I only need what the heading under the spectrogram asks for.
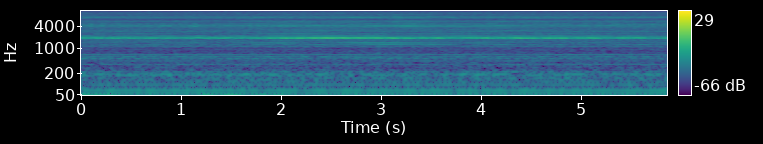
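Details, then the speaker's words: Hard drive of a Macintosh SE with an Applied Engineering TW1340 board running at boot to the Happy Mac; steady high whine with a gritty hiss, likened to grinding corn, normal for these old drives. "Why is it that these hard drives always sound like they're grinding corn?"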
